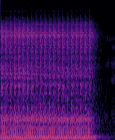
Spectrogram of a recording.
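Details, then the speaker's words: BMW R nineT flat-twin motorcycle, right-side connecting rod problem: fast hard metallic knocking on every firing pulse until shutoff; connecting rod knock, engine to be replaced. "on revient sur cette ny vous aviez pu entendre avec un souci de Biel côté droit donc on va avec la corord du client remplacer le moteur parce que ce sera beaucoup plus sécurisant pour lui que de refaire"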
